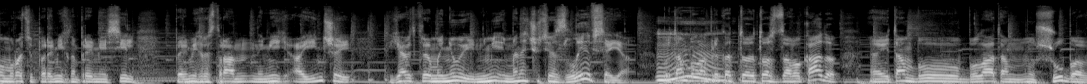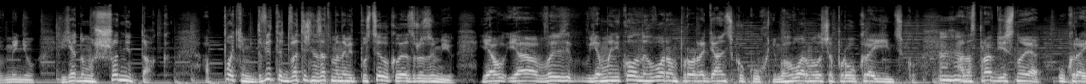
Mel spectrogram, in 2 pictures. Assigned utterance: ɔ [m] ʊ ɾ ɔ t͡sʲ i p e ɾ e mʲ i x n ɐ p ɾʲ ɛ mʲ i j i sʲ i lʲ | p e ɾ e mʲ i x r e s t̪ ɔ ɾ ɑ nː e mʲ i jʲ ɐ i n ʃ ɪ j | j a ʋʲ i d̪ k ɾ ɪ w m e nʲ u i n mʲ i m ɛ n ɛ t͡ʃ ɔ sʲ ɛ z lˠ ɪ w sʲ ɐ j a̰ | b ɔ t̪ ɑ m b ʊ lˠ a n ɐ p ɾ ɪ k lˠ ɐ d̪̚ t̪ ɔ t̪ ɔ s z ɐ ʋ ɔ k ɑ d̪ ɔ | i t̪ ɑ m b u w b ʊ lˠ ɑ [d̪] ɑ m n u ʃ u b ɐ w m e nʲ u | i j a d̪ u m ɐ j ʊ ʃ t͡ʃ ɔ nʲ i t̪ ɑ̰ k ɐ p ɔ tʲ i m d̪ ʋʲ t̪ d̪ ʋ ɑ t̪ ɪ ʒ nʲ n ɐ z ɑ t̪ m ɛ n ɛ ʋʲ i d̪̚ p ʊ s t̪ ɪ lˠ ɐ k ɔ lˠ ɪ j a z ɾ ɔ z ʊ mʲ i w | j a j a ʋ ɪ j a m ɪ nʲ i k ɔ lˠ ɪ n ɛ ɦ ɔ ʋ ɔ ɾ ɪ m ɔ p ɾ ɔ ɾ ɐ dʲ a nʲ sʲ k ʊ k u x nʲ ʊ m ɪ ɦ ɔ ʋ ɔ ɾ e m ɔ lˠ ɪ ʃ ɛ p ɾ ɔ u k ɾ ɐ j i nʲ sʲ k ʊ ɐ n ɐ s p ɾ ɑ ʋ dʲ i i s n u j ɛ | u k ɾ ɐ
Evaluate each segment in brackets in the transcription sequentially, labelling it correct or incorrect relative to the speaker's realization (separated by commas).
correct, incorrect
